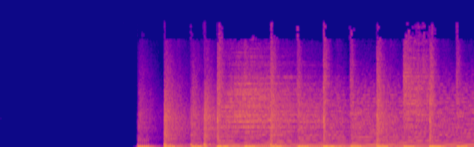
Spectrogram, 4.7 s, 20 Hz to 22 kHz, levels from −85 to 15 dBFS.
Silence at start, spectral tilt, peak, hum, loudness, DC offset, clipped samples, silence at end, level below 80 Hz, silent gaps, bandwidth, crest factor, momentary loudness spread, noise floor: 1.35 s; -4 dB/octave; -2 dBFS; none; -17 LUFS; under 0.1%; under 0.1%; 0 s; -20 dBFS; none; 18.5 kHz; 16 dB; 5 LU; -85 dBFS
